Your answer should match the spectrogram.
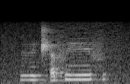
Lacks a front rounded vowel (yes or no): no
